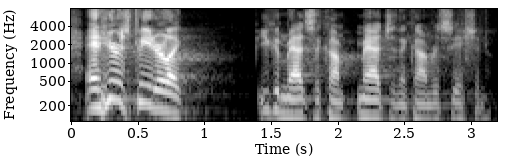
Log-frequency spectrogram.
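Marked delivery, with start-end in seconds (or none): none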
